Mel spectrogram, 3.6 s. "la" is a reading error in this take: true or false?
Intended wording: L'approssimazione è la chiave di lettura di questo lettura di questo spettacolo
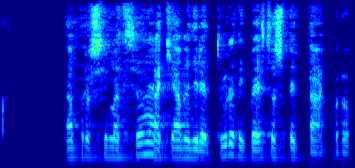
false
